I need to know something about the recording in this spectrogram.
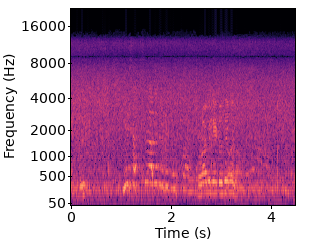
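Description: A man speaks casually nearby.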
